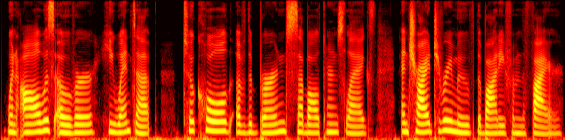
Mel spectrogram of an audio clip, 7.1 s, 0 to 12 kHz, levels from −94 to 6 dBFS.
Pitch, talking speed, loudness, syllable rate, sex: 195 Hz, 195 wpm, -19 LUFS, 4.9 syllables/s, female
